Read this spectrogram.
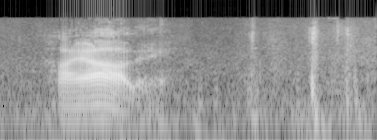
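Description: An elderly man speaks briefly and calmly, close by.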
